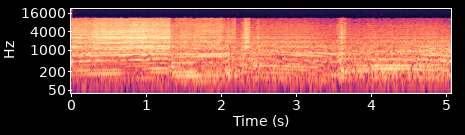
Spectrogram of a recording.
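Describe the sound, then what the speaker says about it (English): A race car in a driving video game revs and accelerates hard with engine tone climbing and dropping through shifts, sharp popping backfire bursts breaking in, loud and continuous. "Check out some backfires out of this beast."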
